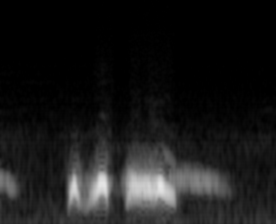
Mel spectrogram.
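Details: Spotted dove used to set other doves cooing, uttering a single low phrase: a short hoot, a brief break, then a longer wavering coo trailing off softly.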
